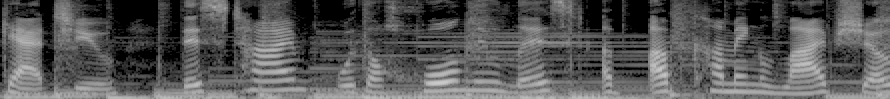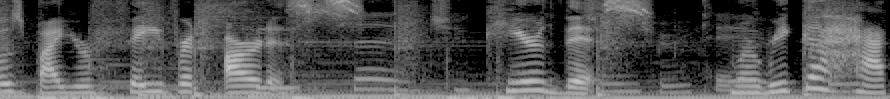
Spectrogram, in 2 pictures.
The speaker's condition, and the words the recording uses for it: No condition.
